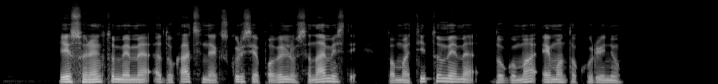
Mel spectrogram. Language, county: Lithuanian, Alytus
